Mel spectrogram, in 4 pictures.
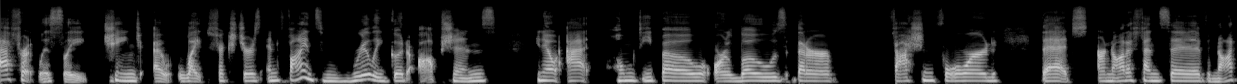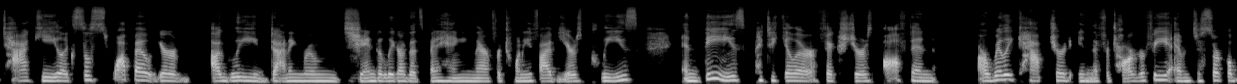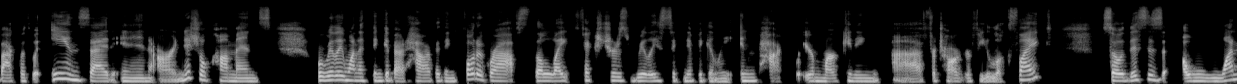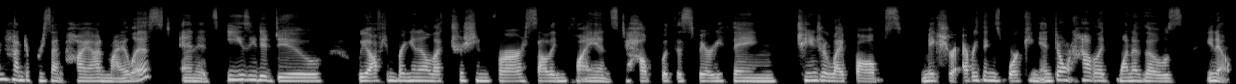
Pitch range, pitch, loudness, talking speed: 155-175 Hz, 165 Hz, -19 LUFS, 165 wpm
